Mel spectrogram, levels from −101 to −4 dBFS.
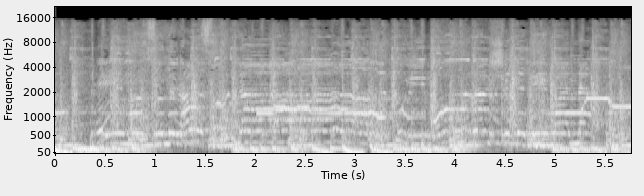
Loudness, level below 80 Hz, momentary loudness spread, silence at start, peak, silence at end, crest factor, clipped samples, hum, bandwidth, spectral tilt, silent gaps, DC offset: -11 LUFS; -20 dBFS; 2 LU; 0 s; 0 dBFS; 0 s; 10 dB; under 0.1%; none; 15.5 kHz; -4 dB/octave; none; under 0.1%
